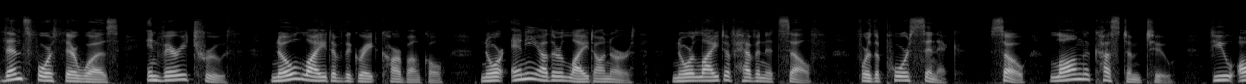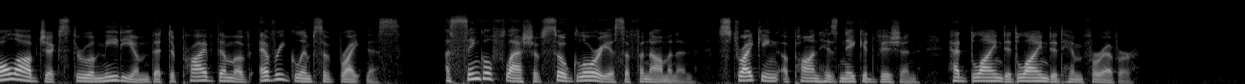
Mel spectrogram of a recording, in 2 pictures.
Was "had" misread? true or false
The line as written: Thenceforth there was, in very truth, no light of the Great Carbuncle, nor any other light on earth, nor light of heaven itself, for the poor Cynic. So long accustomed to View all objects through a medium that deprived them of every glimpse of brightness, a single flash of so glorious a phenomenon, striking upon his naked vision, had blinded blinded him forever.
false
